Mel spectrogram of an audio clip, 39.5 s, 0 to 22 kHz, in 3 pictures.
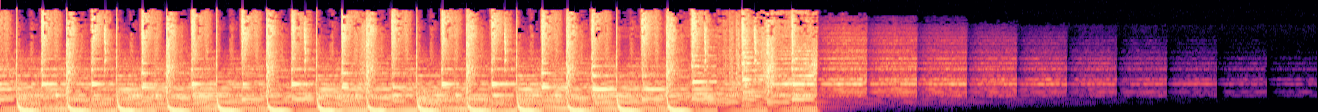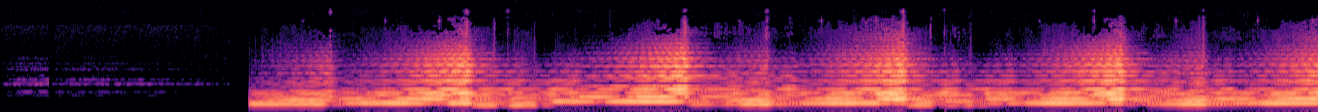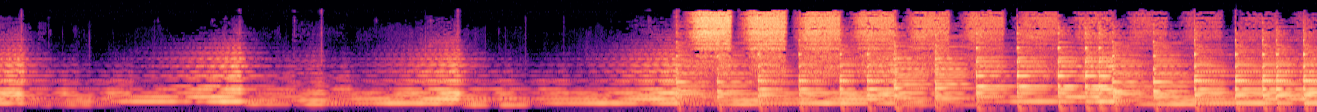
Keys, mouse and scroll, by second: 3.5-7.5 middle drag, 7.5 click, 7.9-8.9 scroll down 2, 8.2 middle click, 8.9-11.3 shift+middle drag, 11.3-11.8 scroll up 1, 11.8 click, 21.7 click, 22.2-23.0 scroll down 4, 23.0 click, 23.4 KP_Decimal, 24.0-24.6 scroll down 14, 24.6-28.7 middle drag, 28.7 KP_7, 29.1-29.5 scroll up 1, 29.5 middle click, 30.2-30.9 scroll down 5, 30.4 shift+middle click, 30.9-34.8 middle drag, 31.8-32.4 scroll down 1, 34.8 click, 35.4-36.1 scroll up 1, 36.1-37.6 drag, 36.7 scroll down 2, 36.9 middle click, 38.1 KP_0, 38.8-39.5 scroll up 1.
